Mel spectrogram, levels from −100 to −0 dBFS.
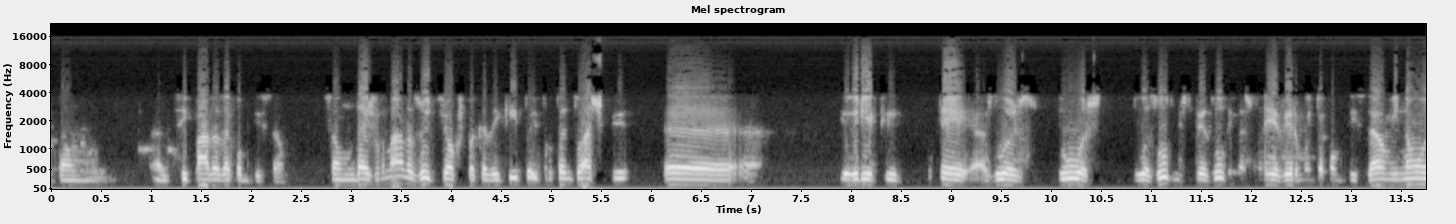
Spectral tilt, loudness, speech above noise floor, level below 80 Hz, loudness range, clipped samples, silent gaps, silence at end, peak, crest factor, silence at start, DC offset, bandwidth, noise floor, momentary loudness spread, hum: -4.5 dB/octave; -17 LUFS; 41 dB; -46 dBFS; 2 LU; under 0.1%; none; 0 s; -4 dBFS; 14 dB; 0 s; 2%; 16 kHz; -57 dBFS; 12 LU; none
